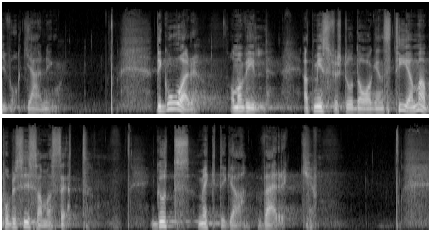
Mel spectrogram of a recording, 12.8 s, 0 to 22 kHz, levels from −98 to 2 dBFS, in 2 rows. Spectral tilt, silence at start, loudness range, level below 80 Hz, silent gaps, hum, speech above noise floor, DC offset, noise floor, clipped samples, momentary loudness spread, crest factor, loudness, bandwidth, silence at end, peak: -5.5 dB/octave; 0 s; 7 LU; -74 dBFS; none; none; 45 dB; under 0.1%; -70 dBFS; under 0.1%; 22 LU; 22 dB; -25 LUFS; 16 kHz; 0 s; -6 dBFS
